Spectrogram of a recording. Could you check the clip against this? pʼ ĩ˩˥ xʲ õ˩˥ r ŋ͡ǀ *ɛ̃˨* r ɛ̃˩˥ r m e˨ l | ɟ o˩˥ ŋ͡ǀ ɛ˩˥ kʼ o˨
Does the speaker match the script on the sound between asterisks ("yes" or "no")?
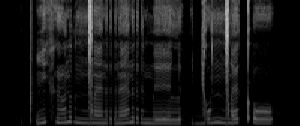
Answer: yes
